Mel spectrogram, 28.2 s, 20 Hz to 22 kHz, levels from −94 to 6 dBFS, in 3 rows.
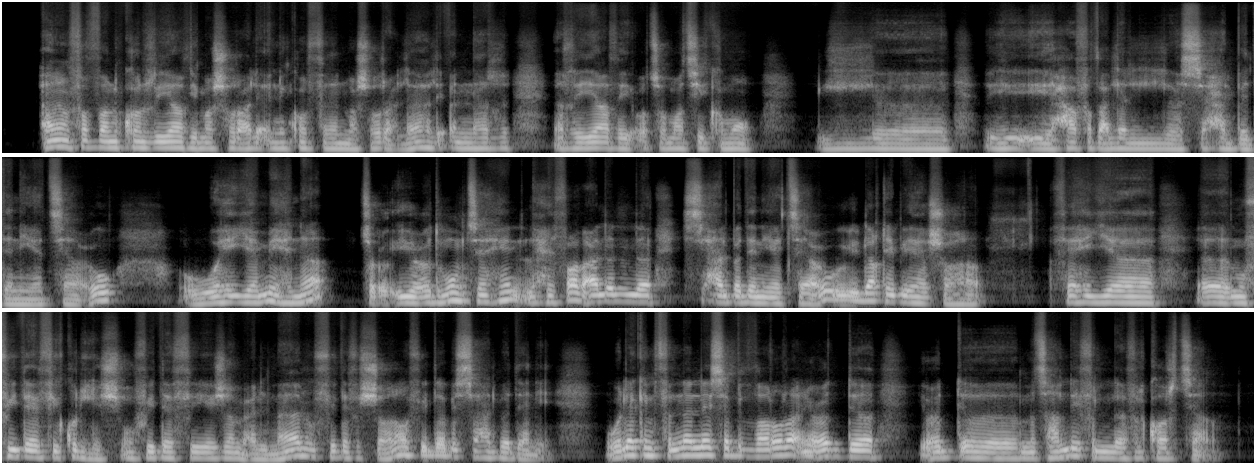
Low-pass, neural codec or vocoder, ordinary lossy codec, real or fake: none; autoencoder, 48 kHz, 128 numbers a frame, DAC-VAE, trained on Japanese speech; none; fake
